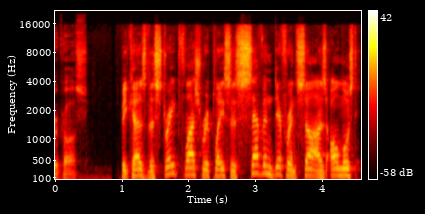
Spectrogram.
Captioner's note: voiceover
